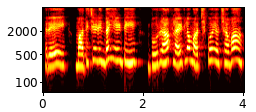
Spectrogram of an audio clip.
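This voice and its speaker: A woman voicing a stern middle-aged father who scolds gruffly. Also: extremely high pitch, moderate pace, fairly bright tone.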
